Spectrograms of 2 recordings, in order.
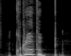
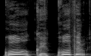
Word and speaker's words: Crudup: ¿Cómo se pronuncia? Nunca lo sé. Crudup. Kudrup, es que es Kru.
